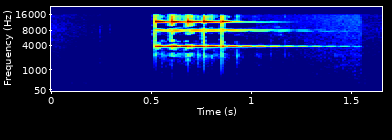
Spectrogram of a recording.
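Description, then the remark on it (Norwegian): A bright, high bell rings in a quick rattling trill, then its metallic tone lingers and fades away over about a second. It sounds clear, with no voices. “Det var bjelle, og så var det klang. Bjelleklang.”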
